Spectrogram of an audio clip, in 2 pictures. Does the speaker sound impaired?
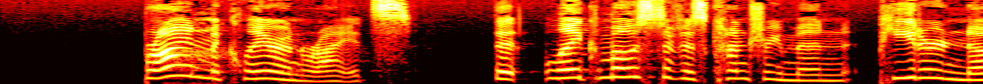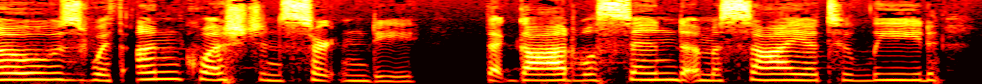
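No.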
